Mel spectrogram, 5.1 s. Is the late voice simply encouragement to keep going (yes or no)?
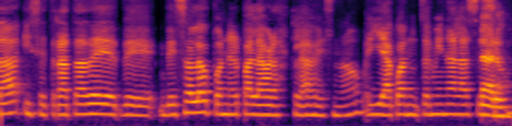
yes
